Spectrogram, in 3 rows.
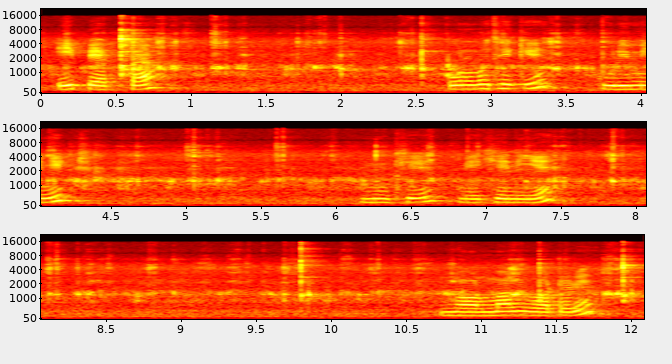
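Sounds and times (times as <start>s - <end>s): metal spoon scraping ceramic bowl: 0.2s - 12.0s.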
